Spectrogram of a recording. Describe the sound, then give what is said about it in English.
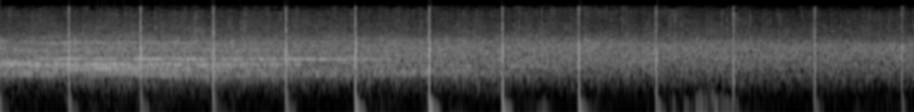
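Audience applause honoring a course's undergraduate head teaching fellows, a soft, steady wash with one set of sharp, evenly spaced claps standing out on top, fairly quiet with no talking. “if we could give them a round of applause”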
